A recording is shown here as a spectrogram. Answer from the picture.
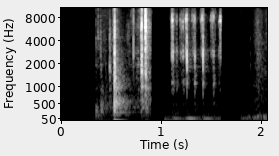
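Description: Sound effect of an animated logo intro: two quick runs of sharp, rapid clicks, then a louder low hit with a rumble starting near the end.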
